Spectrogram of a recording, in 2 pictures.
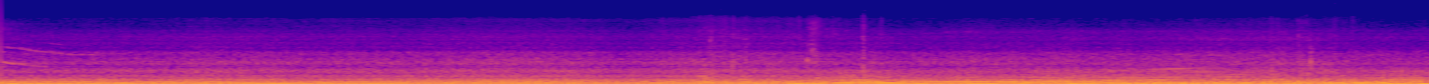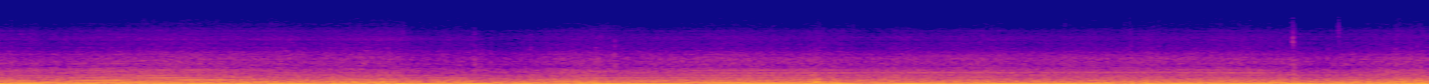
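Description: A small sports car's engine and exhaust, loud, running as it drives. The revs rise and fall a few times in the middle, as with short bursts of acceleration.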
